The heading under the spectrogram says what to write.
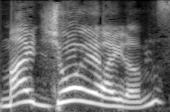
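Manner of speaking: put-on high, loud, wailing child's yell.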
